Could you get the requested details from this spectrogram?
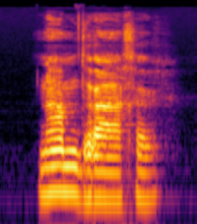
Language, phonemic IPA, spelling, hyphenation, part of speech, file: Dutch, /ˈnaːmˌdraː.ɣər/, naamdrager, naam‧dra‧ger, noun, Nl-naamdrager.ogg
- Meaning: a name-bearer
